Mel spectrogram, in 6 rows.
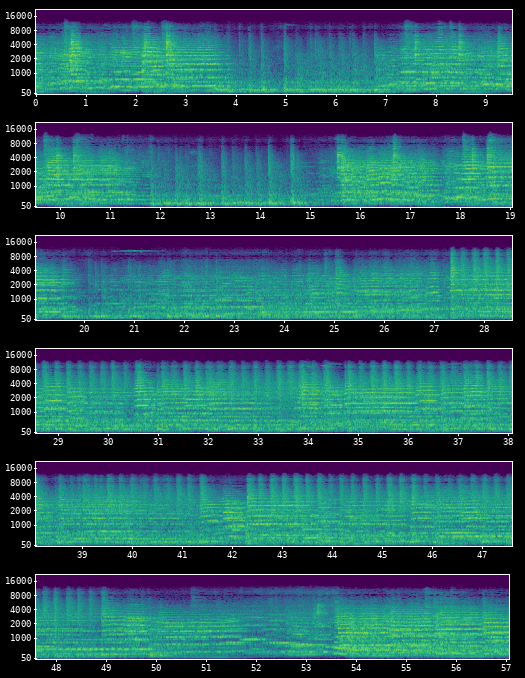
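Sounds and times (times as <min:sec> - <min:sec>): brass: 0:00.0 - 0:57.0
concert band playing: 0:00.0 - 0:57.0
percussion beat: 0:22.8 - 0:50.2.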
